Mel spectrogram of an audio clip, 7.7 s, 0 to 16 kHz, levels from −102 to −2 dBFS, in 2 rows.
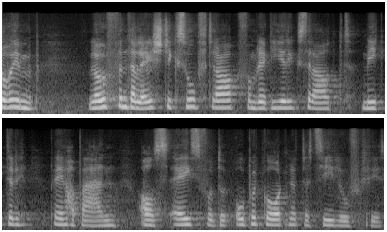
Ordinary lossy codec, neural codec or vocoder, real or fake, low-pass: none; codec, 16 kHz in and 24 kHz out, 0.6 kbps, FocalCodec, streaming, 2048 codes; fake; 10.8 kHz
